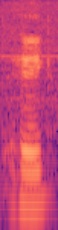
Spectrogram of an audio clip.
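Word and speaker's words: Haigha: fans on each side, Haig pronounced so as to rhyme with mere, dug his hands into the haystack.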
